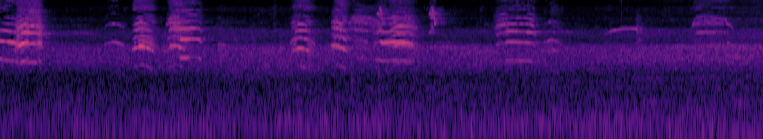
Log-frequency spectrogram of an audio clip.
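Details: Red-tailed black cockatoos feeding on casuarina nuts give harsh, grating, harmonic squawks at irregular intervals, some calls overlapping, over a steady low background rumble.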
